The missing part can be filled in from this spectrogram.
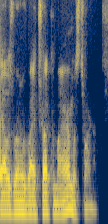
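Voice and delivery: flat, matter-of-fact deadpan, low and fast. Retelling how they answered people who asked about their arm, retelling a deadpan answer. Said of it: "I'd look at them deadpan in the face and say".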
